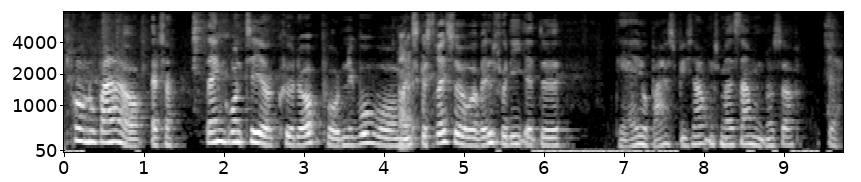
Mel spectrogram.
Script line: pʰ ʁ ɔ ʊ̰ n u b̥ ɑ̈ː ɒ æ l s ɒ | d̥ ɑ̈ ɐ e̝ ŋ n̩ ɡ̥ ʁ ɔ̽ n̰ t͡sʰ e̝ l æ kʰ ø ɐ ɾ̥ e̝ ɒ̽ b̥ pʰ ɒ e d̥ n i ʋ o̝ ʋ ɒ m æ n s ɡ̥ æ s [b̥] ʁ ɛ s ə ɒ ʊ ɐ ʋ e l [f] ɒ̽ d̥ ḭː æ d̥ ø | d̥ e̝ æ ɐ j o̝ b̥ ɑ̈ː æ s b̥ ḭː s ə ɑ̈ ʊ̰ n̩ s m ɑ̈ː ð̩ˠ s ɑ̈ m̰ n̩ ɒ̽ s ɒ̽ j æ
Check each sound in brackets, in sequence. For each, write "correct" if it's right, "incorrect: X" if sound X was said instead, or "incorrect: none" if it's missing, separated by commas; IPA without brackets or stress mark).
incorrect: d̥, correct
